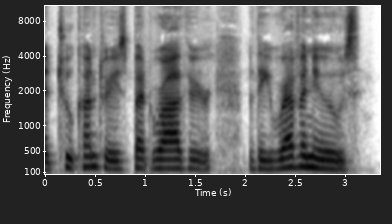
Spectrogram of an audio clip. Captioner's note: speaking French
